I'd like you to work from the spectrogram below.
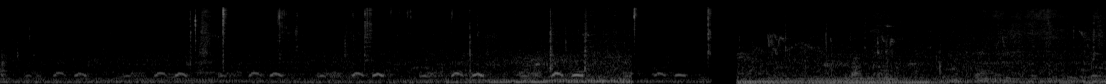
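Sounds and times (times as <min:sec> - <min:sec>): bird calling: 0:00.2 - 0:07.0.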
